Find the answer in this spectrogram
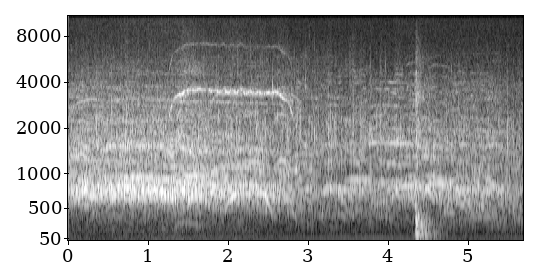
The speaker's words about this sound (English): Hey, tonight's show is being broadcast live over the internet at the House of Blues Worldwide website, so let's give a cheer for the people in cyberspace.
